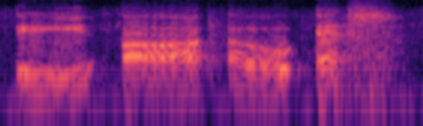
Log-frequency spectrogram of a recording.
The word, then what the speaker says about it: Eros: where there shouldn't have been one what then spell it as she spelled it but without the H e r o s precisely and here he is Cupid the Greek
